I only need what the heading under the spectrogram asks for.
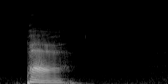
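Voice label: "gruszka", Polish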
